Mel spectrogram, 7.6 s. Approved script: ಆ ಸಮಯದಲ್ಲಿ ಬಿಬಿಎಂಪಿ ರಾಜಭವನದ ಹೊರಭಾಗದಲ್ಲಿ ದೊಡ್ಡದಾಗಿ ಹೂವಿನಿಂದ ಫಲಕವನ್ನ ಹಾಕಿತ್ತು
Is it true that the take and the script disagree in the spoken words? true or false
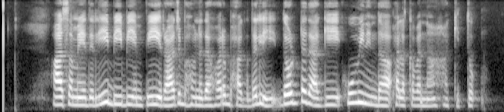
false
